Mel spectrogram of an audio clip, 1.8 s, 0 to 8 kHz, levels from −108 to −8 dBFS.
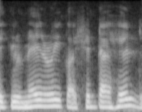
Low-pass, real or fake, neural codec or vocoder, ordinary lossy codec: none; real; none; none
